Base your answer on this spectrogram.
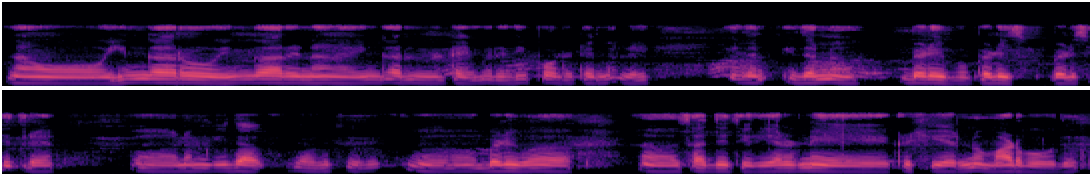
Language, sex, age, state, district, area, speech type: Kannada, male, 60+, Karnataka, Shimoga, rural, spontaneous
